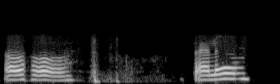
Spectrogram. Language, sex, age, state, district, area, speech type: Odia, female, 60+, Odisha, Angul, rural, conversation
